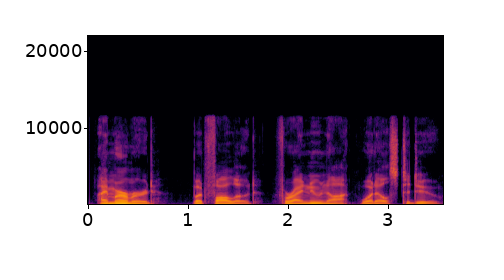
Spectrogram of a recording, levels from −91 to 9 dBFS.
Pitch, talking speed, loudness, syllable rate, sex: 95 Hz, 200 wpm, -18 LUFS, 6.0 syllables/s, male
